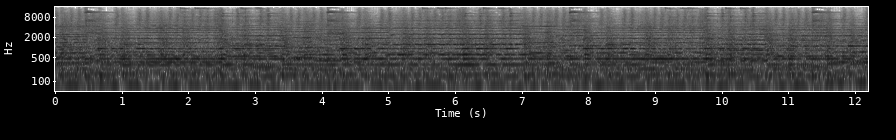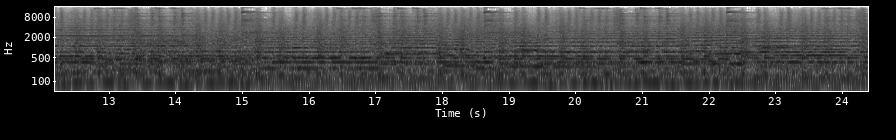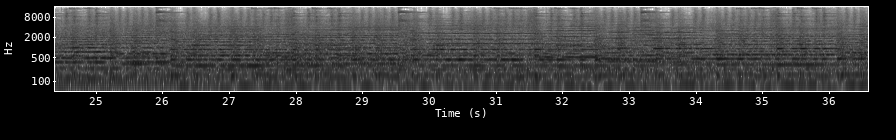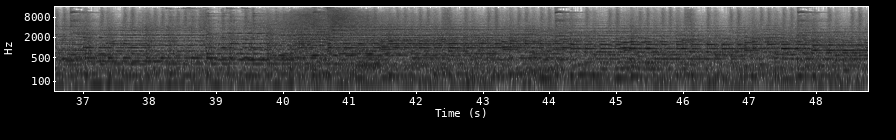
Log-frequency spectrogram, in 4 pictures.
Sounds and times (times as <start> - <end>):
Exciting music: 0.0 - 48.7.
